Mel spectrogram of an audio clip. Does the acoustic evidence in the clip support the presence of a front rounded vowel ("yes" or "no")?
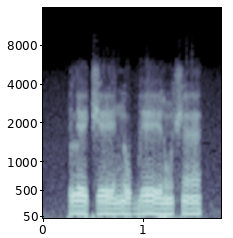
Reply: no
